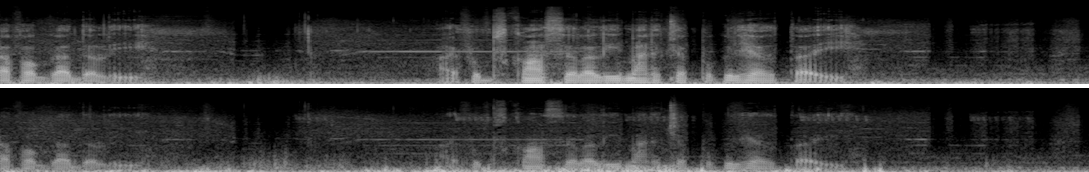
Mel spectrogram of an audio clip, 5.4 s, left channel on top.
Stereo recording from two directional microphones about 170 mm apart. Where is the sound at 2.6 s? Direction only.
35° left (ahead or behind).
